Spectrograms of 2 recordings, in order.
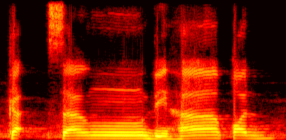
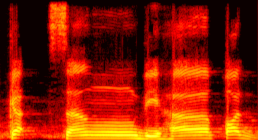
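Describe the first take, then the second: No difference in how they are said.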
